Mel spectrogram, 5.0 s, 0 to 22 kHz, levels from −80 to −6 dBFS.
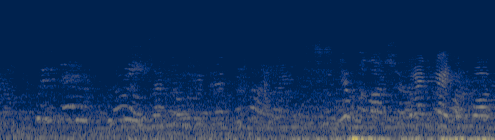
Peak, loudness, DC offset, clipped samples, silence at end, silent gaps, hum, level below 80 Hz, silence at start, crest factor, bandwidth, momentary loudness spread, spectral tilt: -22 dBFS; -48 LUFS; under 0.1%; under 0.1%; 0 s; none; none; -46 dBFS; 0 s; 20 dB; 9.8 kHz; 7 LU; -5.5 dB/octave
